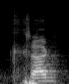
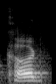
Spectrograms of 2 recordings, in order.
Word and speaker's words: CRUD: CRUD or CURD one-on-one, I had a hard time, pronouncing CRUD versus CURD. So this is CURD, I love it. I eat it every day. And that's CRUD, which is create, read, update, delete, the API operations that you do.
